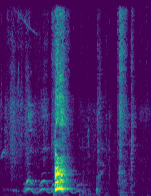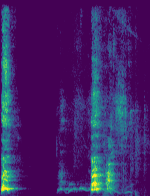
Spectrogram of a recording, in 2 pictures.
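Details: Australian Cattle Dog puppies, Blue Heelers, playing together: wavering whines and growly yodels broken by three sharp bark bursts about two seconds apart, with quiet gaps between.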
